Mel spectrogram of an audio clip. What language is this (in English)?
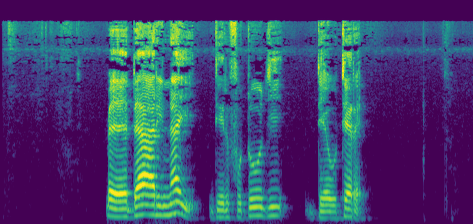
Borgu Fulfulde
